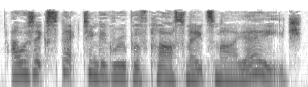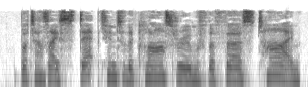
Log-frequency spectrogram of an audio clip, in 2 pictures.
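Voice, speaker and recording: A woman's voice: fairly high pitch, no echo, studio quality. A woman playing an earnest, appreciative nursing student in a scripted exam dialogue.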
